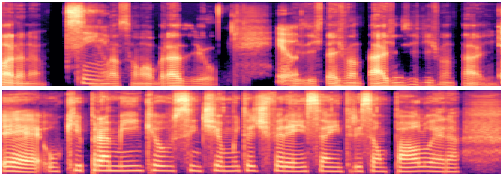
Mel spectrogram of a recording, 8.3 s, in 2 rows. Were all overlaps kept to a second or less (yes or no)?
yes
